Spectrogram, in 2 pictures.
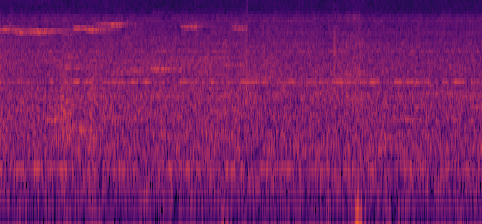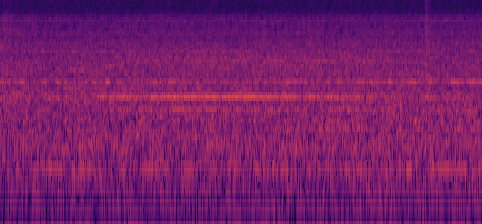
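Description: Express passenger train running along a station platform, heard from an open coach doorway: a steady rumble under a low hum, with a single thump about three and a half seconds in.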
